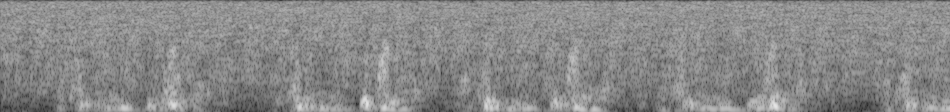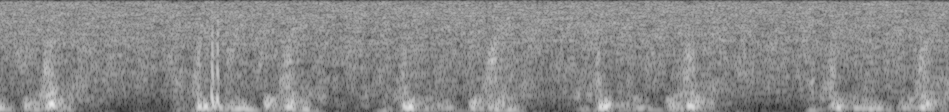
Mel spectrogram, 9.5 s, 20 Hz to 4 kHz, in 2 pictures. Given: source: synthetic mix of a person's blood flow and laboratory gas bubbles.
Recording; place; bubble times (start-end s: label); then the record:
Doppler ultrasound of blood flow; precordium
5.77-6.01 s: bubbles
From the record:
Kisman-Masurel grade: 112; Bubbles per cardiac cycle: 1 to 2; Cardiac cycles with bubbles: 1 to 10%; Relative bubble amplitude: moderate (0.250 to 0.450); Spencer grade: 1 (occasional bubble signal discernible with the cardiac motion signal, with majority of cardiac periods free of bubbles); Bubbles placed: only in the low amplitude regions of the cardiac cycle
